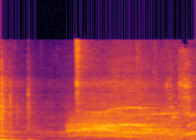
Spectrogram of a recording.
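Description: A few deep bass thumps from a live band's stage sound system, then a concert crowd cheering and shouting.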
